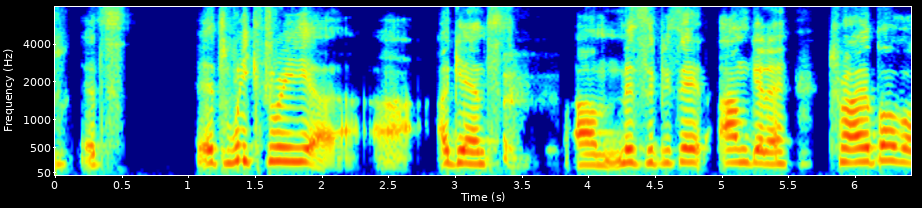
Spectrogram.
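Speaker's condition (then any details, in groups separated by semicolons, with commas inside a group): Cerebral palsy; wheelchair user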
